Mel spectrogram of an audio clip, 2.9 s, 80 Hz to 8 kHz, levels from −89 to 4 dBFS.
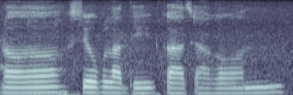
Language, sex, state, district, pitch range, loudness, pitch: Chakma, female, Tripura, Dhalai, 155-170 Hz, -17 LUFS, 160 Hz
